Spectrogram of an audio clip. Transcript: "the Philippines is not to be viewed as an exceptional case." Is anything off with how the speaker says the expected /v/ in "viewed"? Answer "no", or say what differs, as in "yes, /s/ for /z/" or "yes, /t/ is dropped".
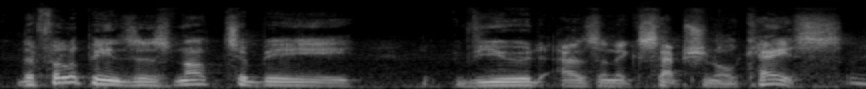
no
